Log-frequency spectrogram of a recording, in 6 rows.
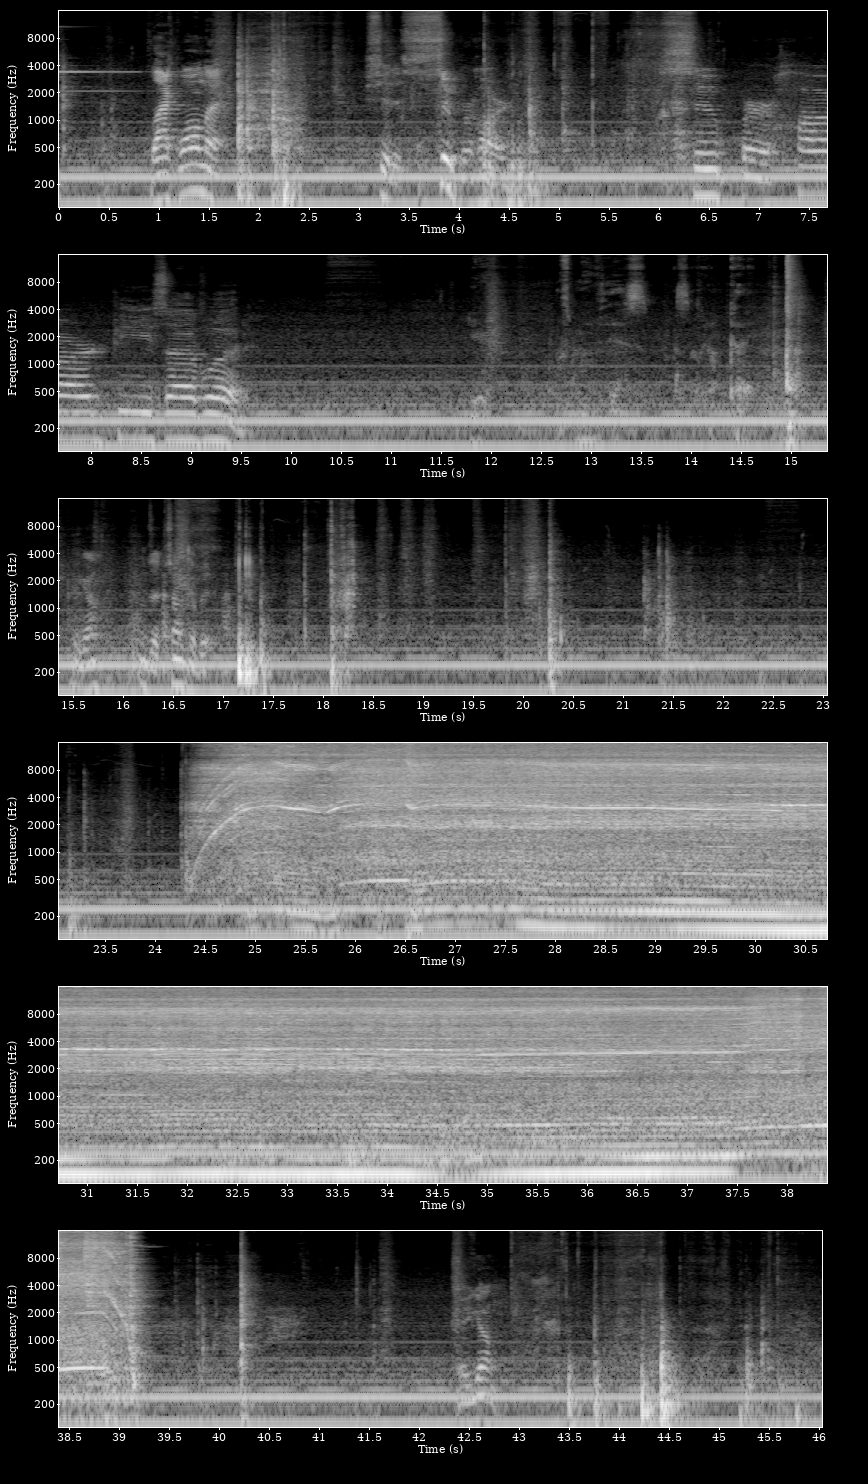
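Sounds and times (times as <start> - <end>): electric power saw cutting wood: 24.3 - 39.4.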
